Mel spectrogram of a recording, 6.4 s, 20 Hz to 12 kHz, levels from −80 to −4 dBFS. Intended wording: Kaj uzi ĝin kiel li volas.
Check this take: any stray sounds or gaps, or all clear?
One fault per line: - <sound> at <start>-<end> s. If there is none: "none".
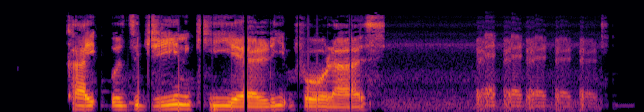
- laugh at 4.8-6.0 s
